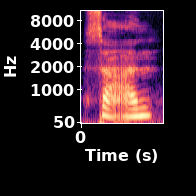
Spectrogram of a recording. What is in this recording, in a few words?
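"san", Mandarin Chinese, third tone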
